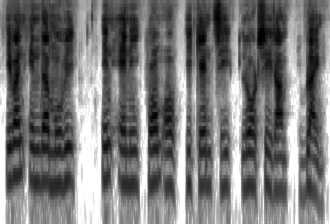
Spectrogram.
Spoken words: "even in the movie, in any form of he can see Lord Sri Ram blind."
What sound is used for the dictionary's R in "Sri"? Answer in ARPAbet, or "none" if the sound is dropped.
none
